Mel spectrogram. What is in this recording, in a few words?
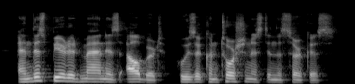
Voice Acting es M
